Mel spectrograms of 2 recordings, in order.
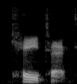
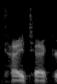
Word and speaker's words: K-Tech: I was listening to maybe somebody on Gabe's stream who was from Japan, and he said it was K-Tech, I think, or something like what Matthew is saying, not Kitech or Keytech, K-Tech.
